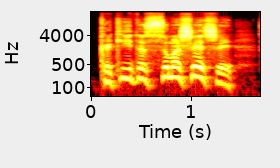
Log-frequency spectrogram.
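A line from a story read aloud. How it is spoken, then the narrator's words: Angry shout. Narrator (Russian): со злостью выкрикнула она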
